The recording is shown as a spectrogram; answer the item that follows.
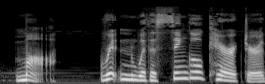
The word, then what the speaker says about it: ma: The third concept is ma, pronounced ma, written with a single character that depicts a gate with the light of the moon shining through it.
